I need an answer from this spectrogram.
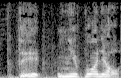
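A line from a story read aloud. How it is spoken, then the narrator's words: Hoarse wheeze. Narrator (Russian): Прохрипел Юджио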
